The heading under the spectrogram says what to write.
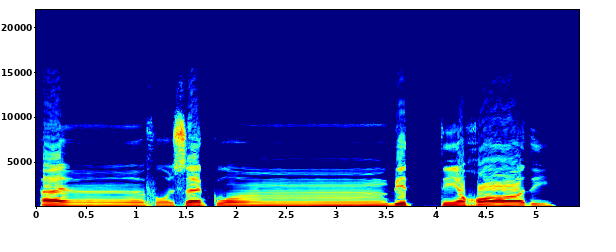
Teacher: cara membacanya suara mimnya harus ditahan tidak sebagaimana izhar yang tidak boleh ditahan suara mimnya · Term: Ikhfa Syafawi, ikhfa syafawi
